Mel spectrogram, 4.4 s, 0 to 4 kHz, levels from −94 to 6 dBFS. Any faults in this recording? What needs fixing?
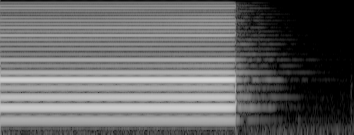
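Nothing in this music needs to be fixed, as there are no faults to report.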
